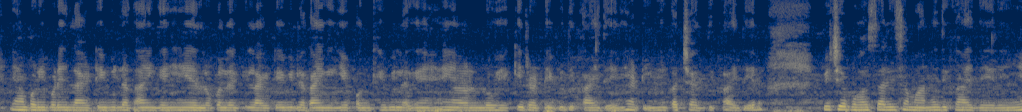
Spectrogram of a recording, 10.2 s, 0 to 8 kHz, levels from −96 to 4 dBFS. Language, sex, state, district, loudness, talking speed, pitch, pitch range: Hindi, female, Chhattisgarh, Bilaspur, -29 LUFS, 250 wpm, 175 Hz, 170-180 Hz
